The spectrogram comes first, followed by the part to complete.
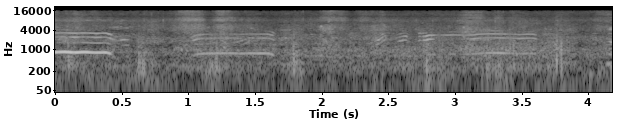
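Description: A young girl crying out in three short, high cries, the first the loudest, after a spill off her sled into the snow.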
